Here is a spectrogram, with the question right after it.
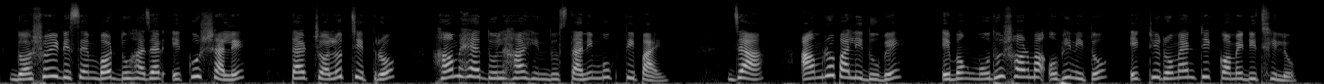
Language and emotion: Bengali, neutral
